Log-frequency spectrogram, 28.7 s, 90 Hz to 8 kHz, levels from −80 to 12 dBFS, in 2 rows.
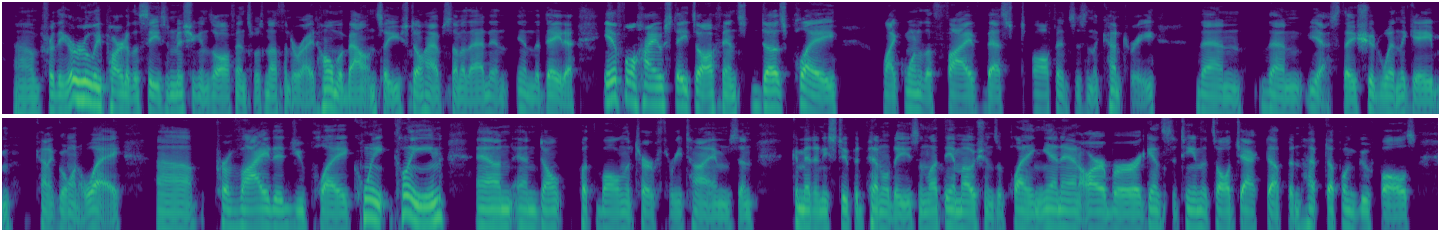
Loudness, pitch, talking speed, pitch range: -25 LUFS, 95 Hz, 205 wpm, 90-105 Hz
